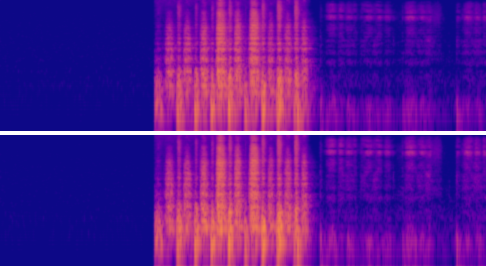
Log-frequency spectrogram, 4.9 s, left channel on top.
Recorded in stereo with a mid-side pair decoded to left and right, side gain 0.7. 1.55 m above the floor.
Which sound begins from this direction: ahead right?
Writing, at 3.2 s.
